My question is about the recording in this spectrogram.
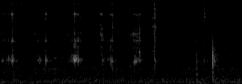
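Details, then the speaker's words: HPI Savage Flux XL rear Draco diff run with no oil, turned slowly by hand after aggressive driving; faint irregular dry clicks and ticks, owner suspects unlubricated gear teeth making contact, diff still works and nothing appears broken. "there is still diff action so it's it seems nothing is broken but as you can hear there are there is a noise so i feel like it's just the the noise of the gears making contact without oil"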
